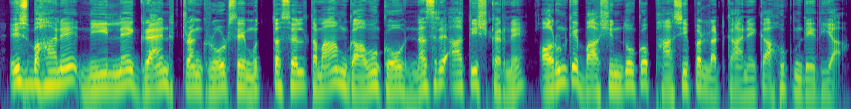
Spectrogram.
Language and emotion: Urdu, neutral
